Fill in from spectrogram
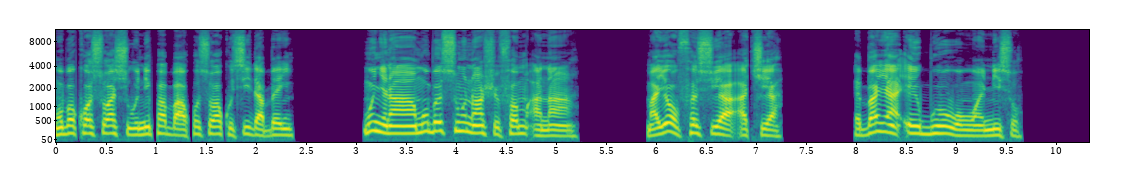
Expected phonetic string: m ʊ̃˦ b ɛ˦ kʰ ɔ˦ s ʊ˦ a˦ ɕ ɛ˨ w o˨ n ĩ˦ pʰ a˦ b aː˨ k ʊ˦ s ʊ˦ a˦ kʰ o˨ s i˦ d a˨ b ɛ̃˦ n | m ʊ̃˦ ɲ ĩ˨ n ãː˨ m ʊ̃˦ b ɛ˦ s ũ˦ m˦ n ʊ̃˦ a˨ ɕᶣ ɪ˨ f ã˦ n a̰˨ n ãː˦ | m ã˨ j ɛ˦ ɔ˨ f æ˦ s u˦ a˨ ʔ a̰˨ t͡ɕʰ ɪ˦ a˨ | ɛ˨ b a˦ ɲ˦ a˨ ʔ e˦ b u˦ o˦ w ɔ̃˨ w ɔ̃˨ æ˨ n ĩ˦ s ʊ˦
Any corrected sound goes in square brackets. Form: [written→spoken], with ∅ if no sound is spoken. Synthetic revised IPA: m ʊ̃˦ b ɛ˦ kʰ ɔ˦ s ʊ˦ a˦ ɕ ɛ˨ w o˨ n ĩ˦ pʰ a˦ b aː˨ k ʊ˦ s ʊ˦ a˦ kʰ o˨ s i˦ d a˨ b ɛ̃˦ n | m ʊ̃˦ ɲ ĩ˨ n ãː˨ m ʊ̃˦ b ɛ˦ s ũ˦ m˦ n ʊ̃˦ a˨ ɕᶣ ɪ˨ f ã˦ [n→m] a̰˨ n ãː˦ | m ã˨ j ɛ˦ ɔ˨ f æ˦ s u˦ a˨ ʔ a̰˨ t͡ɕʰ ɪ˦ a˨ | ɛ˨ b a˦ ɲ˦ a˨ ʔ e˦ b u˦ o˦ w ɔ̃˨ w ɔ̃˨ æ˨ n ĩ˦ s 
